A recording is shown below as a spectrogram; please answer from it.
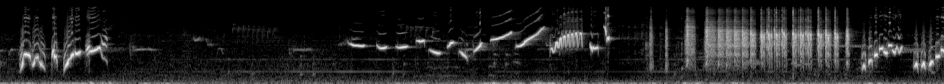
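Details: White-rumped shama delivering a song packed with imitations, used as a lure for other shamas: varied whistles and sweeping notes, then a rapid, harsh, buzzy rattle before more clear whistled phrases.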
